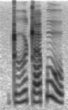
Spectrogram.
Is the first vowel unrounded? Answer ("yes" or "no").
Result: yes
